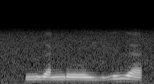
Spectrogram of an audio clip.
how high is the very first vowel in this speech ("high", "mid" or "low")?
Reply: high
